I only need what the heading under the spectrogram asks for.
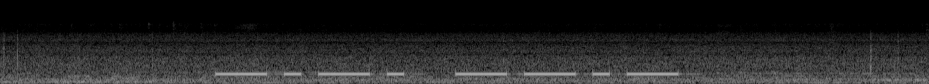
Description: Morse code, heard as a keyed tone, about 7 wpm, 480 Hz, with static crashes, room echo and the noise inside a subway train. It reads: CQ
